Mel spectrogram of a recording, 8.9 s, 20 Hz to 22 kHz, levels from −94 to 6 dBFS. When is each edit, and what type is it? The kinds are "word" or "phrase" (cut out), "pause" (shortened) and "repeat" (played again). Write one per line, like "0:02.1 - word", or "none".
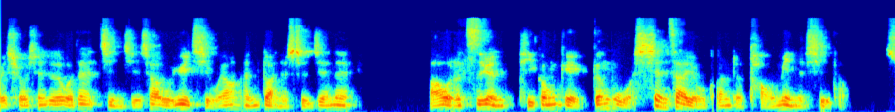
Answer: none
